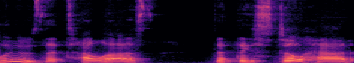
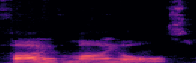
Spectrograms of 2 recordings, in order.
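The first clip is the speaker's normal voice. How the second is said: slow emphasis; much slower than usual. Shown as a demonstration. Teacher repeats key term slowly.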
